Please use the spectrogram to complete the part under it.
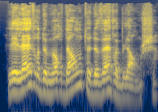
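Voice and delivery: ordinary delivery, nothing marked

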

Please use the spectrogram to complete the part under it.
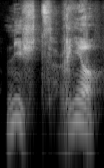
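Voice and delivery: sharp, high, loud refusal; violent retort. Acted. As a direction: snap the word away. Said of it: "fit l'autre violemment".

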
